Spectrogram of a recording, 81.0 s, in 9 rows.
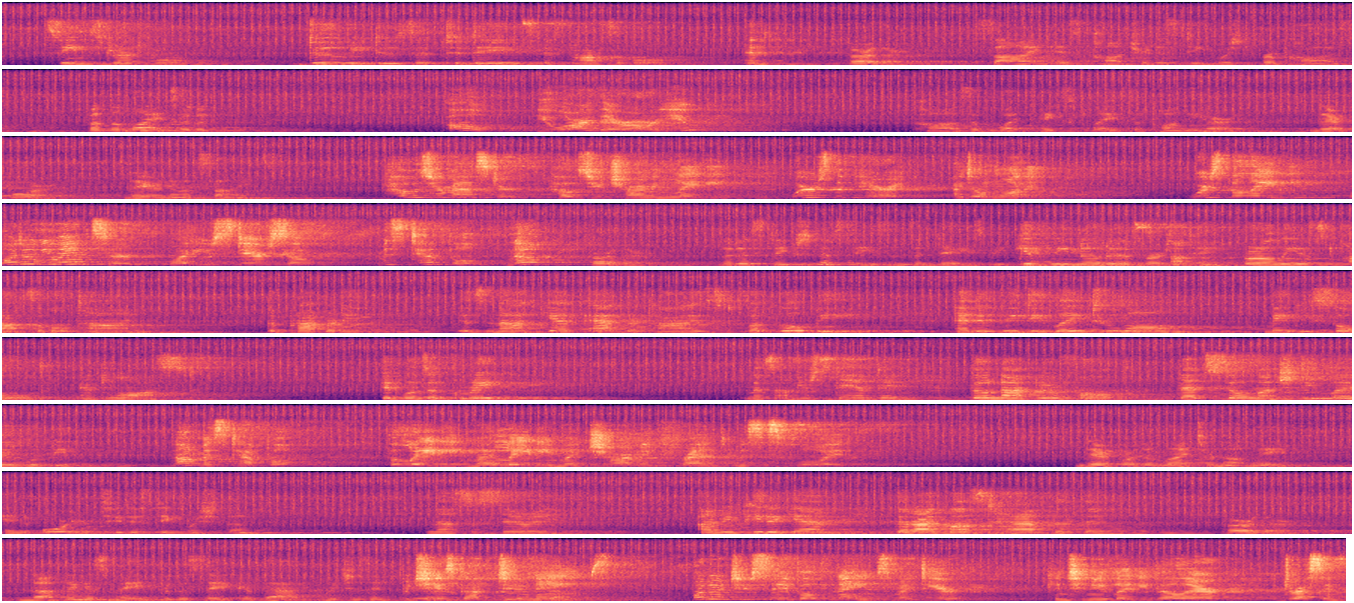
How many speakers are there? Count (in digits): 3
